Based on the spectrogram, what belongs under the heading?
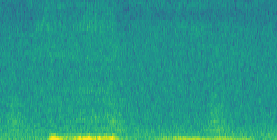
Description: My pet Whopper snores like a human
